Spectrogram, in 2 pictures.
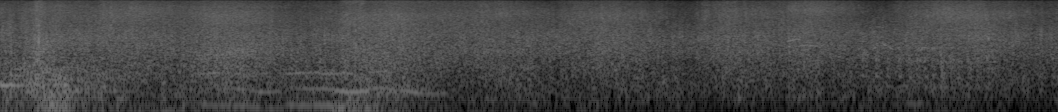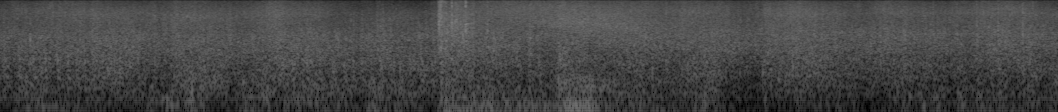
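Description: Water rushes and splashes against a sailing ship's hull as it cuts through waves.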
